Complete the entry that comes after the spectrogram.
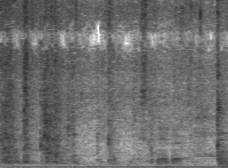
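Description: Ground chicken and spinach lasagna filling being stirred in a pan, giving soft scraping and light clinks of a utensil against cookware, close by and fairly quiet with low background hum.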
